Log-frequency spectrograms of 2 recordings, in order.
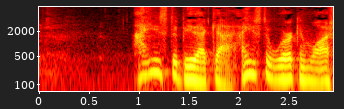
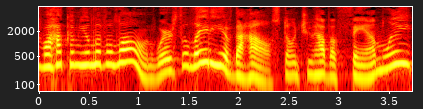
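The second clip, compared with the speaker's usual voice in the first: a lightly voiced boy, higher, prying; curious little boy; 7 semitones higher, faster than usual. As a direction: ask like an innocent nosy kid. Eight-year-old self questioning adult.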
